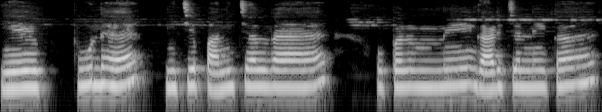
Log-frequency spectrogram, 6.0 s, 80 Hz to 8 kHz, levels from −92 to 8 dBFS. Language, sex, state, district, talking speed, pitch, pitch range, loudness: Hindi, female, Bihar, Bhagalpur, 150 wpm, 225 Hz, 220-240 Hz, -16 LUFS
